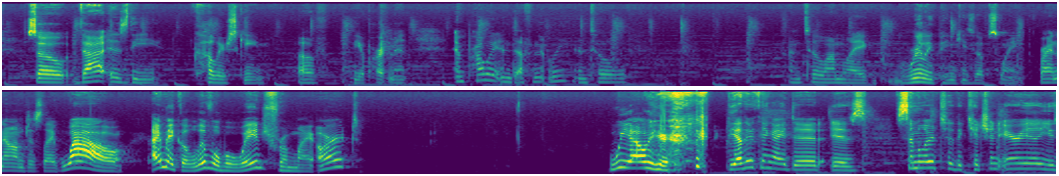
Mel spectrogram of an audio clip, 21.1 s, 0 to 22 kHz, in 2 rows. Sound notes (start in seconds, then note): 17.2 chuckling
